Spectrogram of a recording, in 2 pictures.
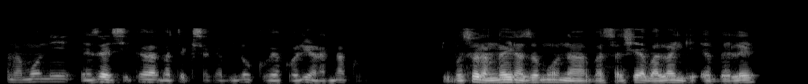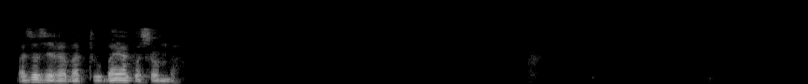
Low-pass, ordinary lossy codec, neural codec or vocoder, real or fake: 5.4 kHz; MP3, 24 kbps; none; real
